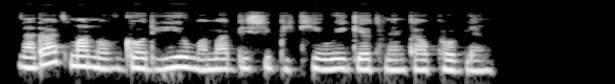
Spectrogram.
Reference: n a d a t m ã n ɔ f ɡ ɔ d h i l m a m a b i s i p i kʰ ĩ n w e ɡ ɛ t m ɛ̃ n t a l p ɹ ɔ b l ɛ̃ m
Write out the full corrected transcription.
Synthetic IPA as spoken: n a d a t m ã n ɔ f ɡ ɔ d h i l m a m a b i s i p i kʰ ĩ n w e ɡ ɛ t m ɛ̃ n t a l p ɹ ɔ b l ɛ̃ m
